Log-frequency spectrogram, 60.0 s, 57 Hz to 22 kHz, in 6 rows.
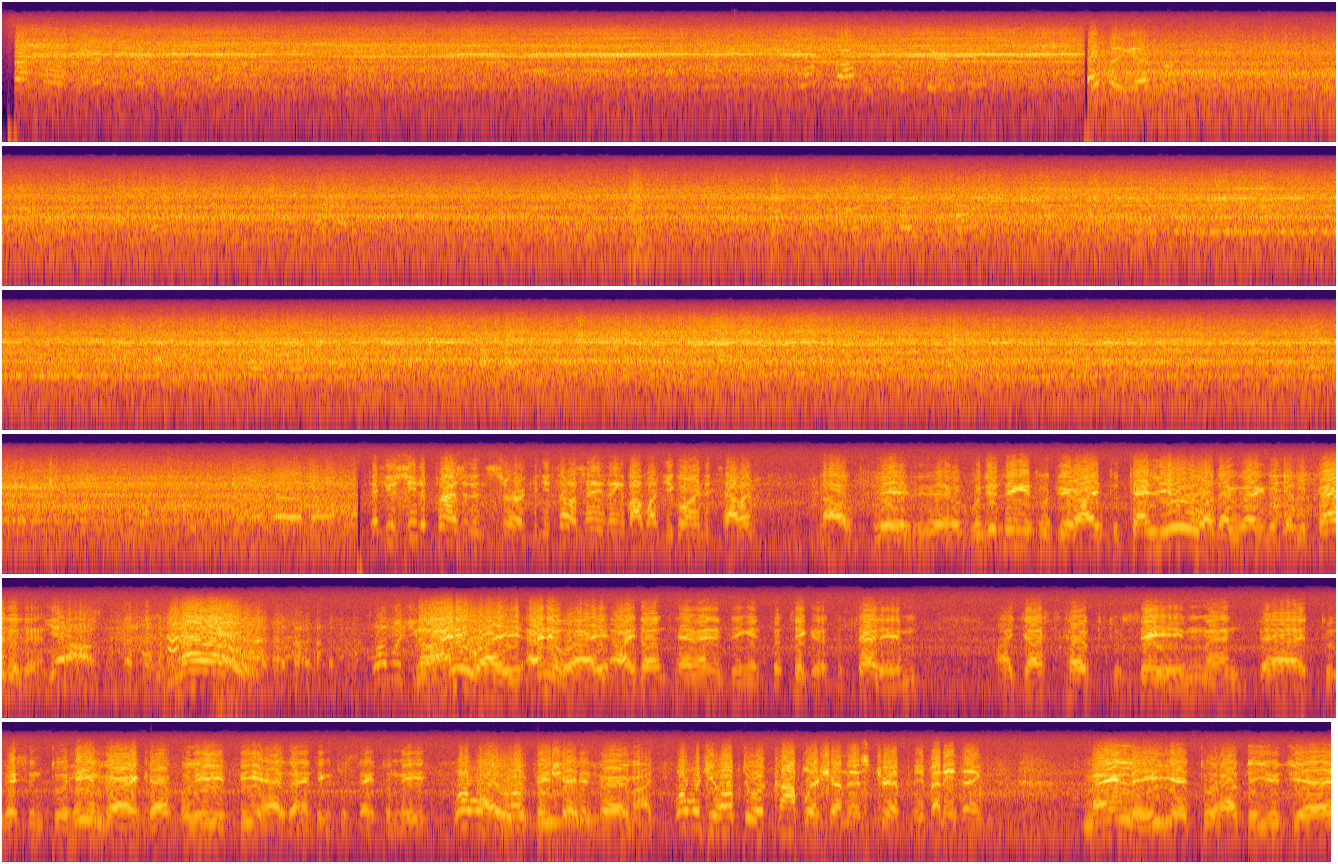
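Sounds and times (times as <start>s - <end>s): indistinct voices: 0.0s - 59.9s
jet engines whining: 0.0s - 59.9s.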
